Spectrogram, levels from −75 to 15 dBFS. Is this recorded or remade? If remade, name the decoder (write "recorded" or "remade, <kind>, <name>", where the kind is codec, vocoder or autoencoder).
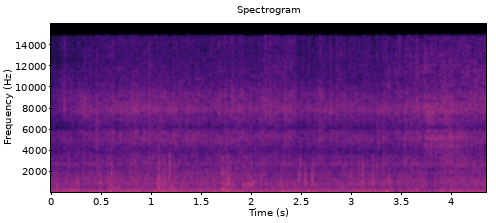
recorded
